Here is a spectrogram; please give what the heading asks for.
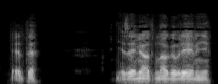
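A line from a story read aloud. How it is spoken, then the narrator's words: Said with a laugh. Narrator (Russian): сказал он и рассмеялся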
